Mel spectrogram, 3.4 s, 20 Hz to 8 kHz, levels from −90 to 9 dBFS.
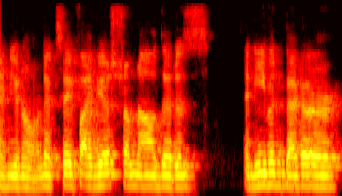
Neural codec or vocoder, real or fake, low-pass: vocoder, 44.1 kHz, 128 mel bands, Pupu-Vocoder; fake; 7.2 kHz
